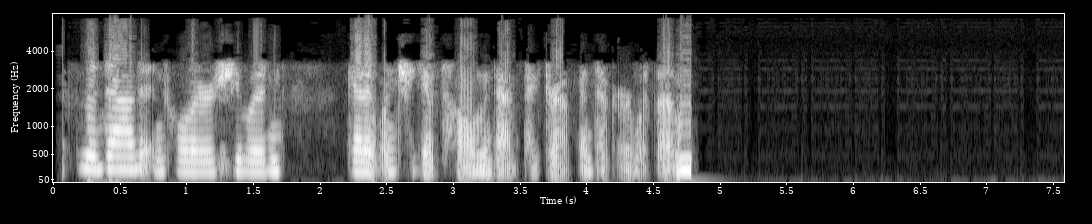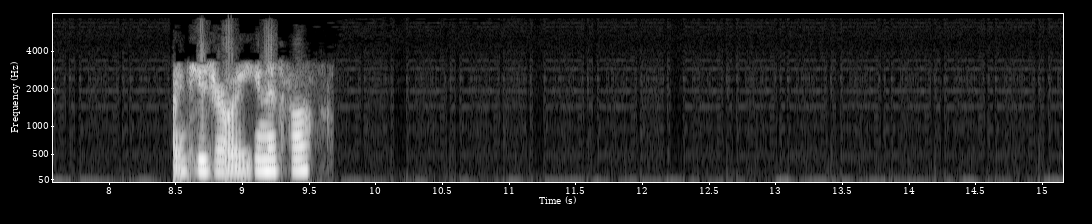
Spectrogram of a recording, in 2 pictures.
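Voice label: Police Department, scanner audio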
